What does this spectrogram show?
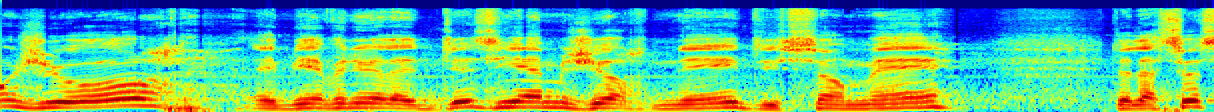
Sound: speaking french

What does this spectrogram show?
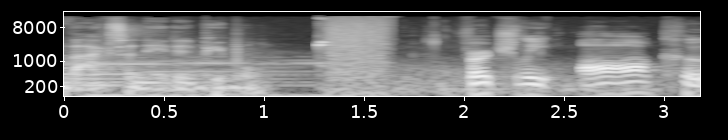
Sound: static buzzing

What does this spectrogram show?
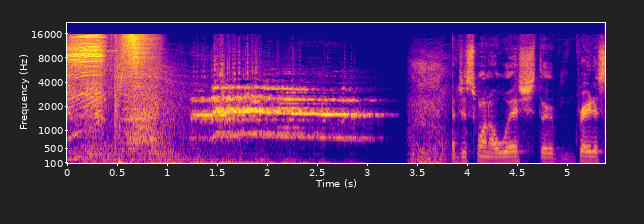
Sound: rooster crowing

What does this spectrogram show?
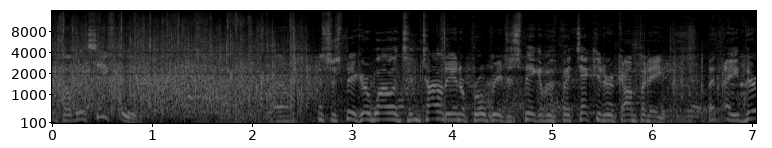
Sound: some Applause

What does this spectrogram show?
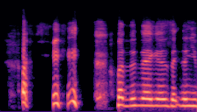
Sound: laughs

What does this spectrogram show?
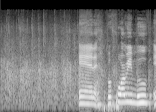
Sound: applause

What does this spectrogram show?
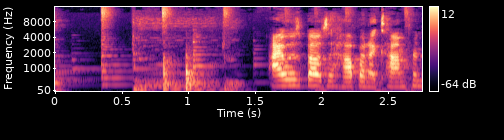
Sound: upbeat music; door knocking

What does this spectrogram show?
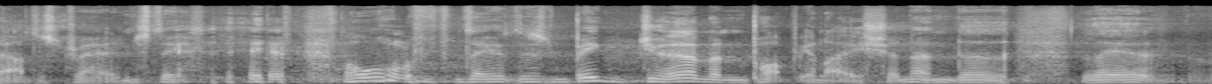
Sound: laugh

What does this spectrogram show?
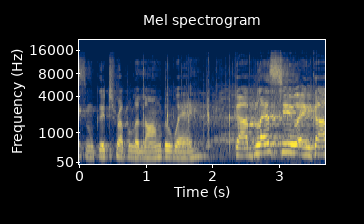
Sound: applause

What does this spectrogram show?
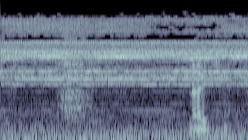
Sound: exhales

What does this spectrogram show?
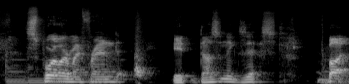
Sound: graphic whooshing

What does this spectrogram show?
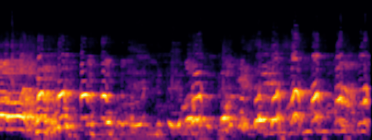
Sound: all laugh

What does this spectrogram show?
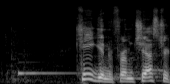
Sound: bell dings

